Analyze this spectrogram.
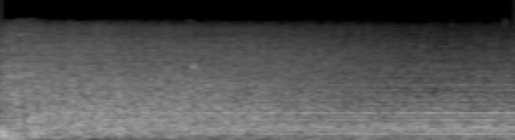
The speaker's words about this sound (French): Nous voulons crier un appel au secours, mais notre voix se perd dans le bruit de la mer.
